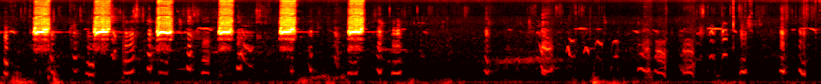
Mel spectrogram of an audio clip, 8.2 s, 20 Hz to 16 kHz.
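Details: Six loud, piercing high notes from a grey francolin, evenly spaced roughly every 0.6 seconds, then fading into faint scattered background sounds and soft low noises.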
